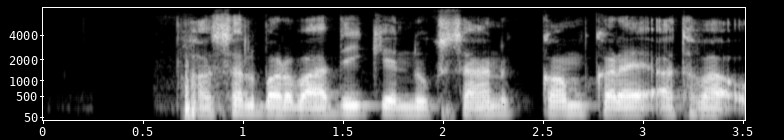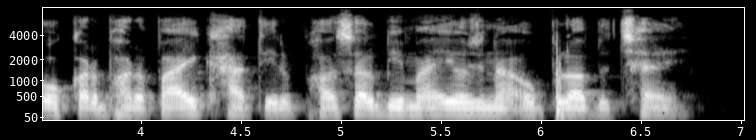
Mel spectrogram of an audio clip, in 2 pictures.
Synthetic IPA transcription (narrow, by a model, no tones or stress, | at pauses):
pʰəsəlbəɾbad̪ikenuksankəmkəɾɛɪʔə̰t̪ʰəʋaʔokəɾbʱəɾpaikʰat̪iɾpʰəsəlbimajod͡ʒna̰ʔupləb̚d̪ʱt͡ʃʰɛe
